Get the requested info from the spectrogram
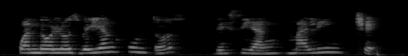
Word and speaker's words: Malinche: Entonces los, eh, los españoles no podían eh, pronunciar el sin, T-Z-I-N, y entonces lo pronunciaban che. So ahí está Malinche.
